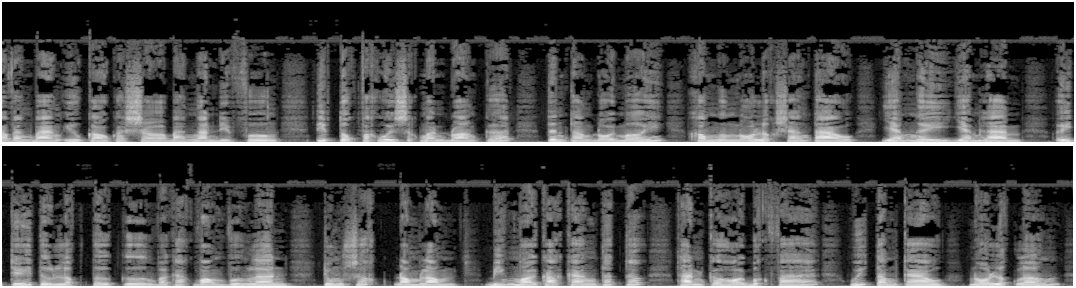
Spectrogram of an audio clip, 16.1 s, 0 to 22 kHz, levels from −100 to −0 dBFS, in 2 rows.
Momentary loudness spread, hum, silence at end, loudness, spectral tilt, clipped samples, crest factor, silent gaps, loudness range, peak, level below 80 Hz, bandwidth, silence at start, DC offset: 7 LU; none; 0.1 s; -20 LUFS; -5 dB/octave; under 0.1%; 18 dB; none; 2 LU; 0 dBFS; -52 dBFS; 17 kHz; 0 s; under 0.1%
